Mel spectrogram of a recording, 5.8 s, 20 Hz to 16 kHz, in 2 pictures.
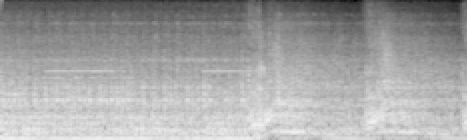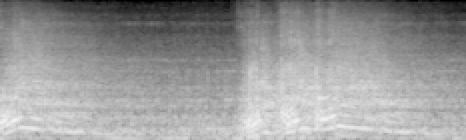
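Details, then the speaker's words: Yamaha 1100 jetski marine petrol engine after repair of a misfire (one injector not firing), fixed by cleaning corrosion from a connector socket: idles evenly and takes clean throttle blips, no misfire. "Wala na siyang mispire. Nakuha natin dito sa socket na ito guys. Nilinisan natin yung mga asin-asin."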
